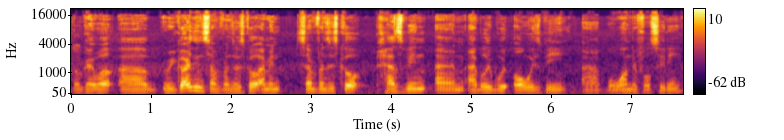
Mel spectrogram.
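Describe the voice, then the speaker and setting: This man has a Spanish accent and a medium pitch. His intonation stays fairly even at a moderate pace. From Mexico. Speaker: entrepreneur. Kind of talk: interview. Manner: halting.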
